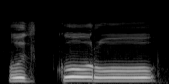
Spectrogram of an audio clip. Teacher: Ra with a dhamma, heavy again. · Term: Ra heavy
